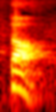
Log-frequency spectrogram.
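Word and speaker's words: タ: Next, तो शा line के बाद में आता है 1 2 3 ता। 1 2 3 प्रोनाउंसिएशन है ता।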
